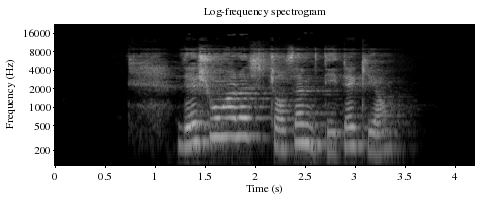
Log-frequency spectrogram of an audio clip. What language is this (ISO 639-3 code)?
kab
